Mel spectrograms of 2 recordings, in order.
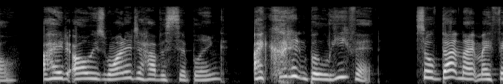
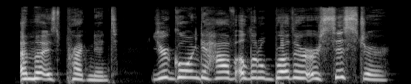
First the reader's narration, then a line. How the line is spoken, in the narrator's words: my dad excitedly running towards me saying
